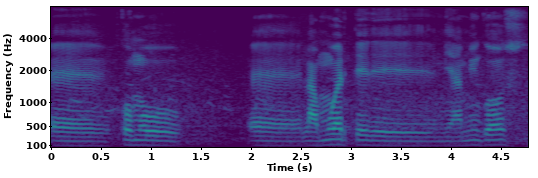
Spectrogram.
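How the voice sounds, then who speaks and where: Over noticeable background noise, a man with a very deep, low pitch speaks at a very slow pace in a monotone with flat intonation. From Guinea. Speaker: refugee. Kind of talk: testimony. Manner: halting, many fillers and repetitions. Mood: serious, reflective. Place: waterside.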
